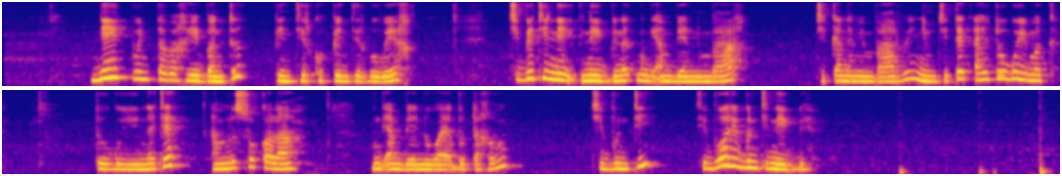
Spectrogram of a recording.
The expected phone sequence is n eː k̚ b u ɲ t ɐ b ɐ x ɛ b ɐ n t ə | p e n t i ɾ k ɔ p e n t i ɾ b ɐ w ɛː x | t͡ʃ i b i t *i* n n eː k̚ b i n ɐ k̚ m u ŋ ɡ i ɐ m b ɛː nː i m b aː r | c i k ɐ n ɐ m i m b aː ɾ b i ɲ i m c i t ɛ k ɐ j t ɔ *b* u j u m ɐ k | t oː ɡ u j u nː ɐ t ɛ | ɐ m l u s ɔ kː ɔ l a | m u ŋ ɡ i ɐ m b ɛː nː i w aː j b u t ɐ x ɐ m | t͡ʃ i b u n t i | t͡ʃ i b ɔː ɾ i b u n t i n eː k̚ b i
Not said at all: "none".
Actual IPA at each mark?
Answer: i, ɡ

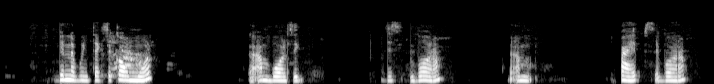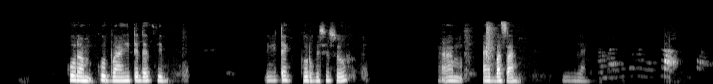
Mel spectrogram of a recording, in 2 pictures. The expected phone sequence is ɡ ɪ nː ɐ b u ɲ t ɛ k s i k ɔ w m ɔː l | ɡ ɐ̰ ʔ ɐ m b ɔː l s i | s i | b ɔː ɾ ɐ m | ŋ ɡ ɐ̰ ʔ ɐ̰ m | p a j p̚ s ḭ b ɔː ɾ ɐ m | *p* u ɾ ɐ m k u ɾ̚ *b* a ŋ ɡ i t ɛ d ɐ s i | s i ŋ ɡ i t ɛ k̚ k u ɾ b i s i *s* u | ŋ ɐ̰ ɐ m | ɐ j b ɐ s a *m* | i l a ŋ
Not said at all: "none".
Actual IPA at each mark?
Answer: k, b, s, ŋ

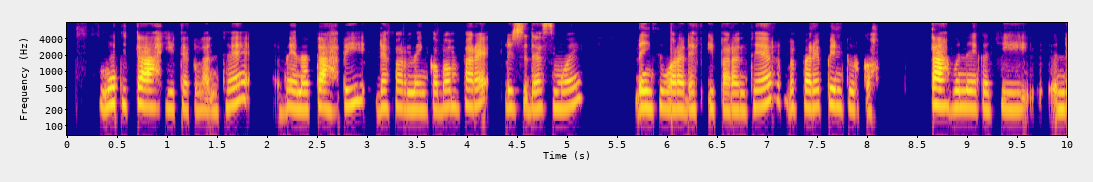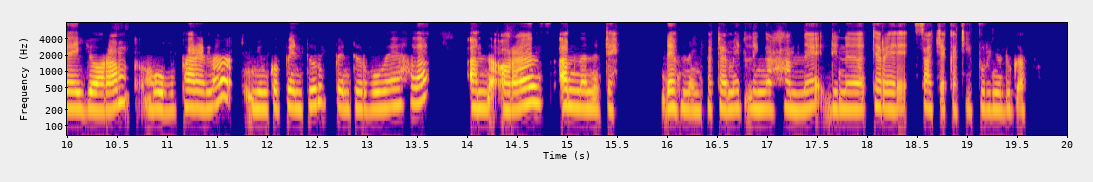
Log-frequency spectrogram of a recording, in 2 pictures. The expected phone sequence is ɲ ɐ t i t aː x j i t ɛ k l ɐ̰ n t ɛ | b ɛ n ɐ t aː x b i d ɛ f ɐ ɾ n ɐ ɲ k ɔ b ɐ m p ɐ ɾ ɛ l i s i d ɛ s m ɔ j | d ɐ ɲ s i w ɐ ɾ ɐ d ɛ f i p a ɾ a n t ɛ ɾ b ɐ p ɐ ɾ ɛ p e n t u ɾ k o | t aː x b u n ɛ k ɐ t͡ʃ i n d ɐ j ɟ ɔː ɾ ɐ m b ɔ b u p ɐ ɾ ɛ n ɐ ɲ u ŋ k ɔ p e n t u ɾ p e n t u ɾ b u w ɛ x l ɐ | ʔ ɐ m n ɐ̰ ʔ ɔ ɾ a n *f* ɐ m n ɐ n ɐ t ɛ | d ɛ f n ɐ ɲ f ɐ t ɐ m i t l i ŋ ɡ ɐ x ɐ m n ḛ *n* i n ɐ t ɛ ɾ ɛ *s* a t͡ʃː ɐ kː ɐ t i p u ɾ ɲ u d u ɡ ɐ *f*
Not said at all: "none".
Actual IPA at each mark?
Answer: s, d, s, f

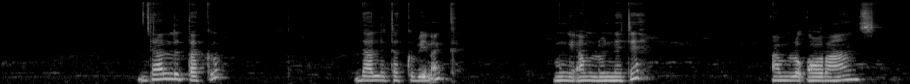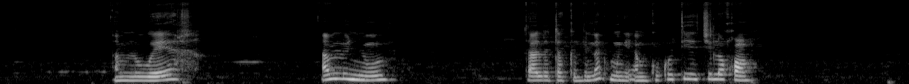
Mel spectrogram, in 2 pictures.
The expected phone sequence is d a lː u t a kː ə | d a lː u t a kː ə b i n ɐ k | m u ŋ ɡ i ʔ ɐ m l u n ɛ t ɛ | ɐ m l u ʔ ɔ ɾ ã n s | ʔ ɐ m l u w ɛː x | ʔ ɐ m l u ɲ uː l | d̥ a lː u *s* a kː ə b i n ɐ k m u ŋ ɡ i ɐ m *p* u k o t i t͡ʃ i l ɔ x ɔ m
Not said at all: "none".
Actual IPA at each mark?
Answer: t, k

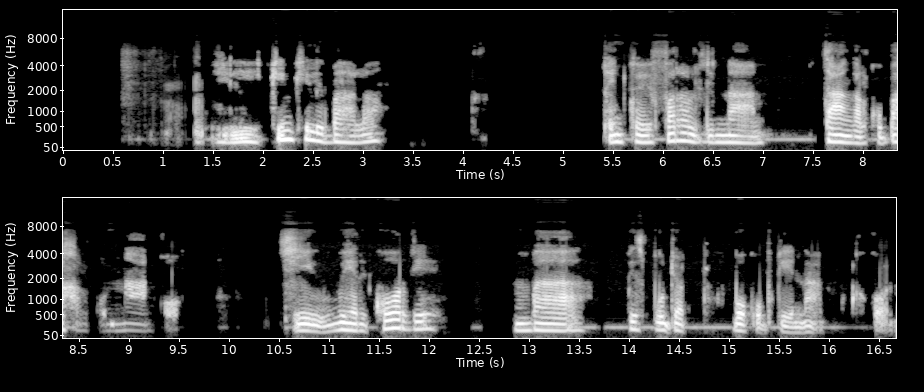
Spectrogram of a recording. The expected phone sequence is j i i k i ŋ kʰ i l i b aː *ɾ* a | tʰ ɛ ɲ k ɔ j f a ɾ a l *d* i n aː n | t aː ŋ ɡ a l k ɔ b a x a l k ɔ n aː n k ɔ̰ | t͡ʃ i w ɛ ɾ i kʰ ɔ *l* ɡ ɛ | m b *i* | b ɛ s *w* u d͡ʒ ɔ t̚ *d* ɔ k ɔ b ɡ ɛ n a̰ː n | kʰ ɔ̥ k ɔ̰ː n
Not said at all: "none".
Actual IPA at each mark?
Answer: l, d, ɾ, a, b, b

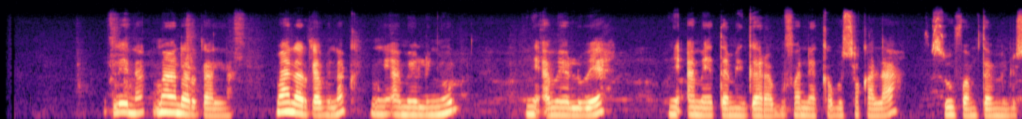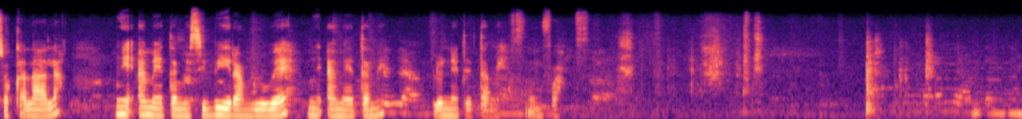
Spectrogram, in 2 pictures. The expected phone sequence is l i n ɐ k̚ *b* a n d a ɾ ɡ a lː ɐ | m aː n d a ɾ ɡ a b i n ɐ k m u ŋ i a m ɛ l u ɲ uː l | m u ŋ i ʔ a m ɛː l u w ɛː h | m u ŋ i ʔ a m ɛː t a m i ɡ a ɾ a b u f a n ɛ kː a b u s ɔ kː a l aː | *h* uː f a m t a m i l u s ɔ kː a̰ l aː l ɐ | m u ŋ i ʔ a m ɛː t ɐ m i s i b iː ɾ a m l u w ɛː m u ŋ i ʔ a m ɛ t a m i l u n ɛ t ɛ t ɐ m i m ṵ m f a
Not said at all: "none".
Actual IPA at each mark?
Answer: m, s

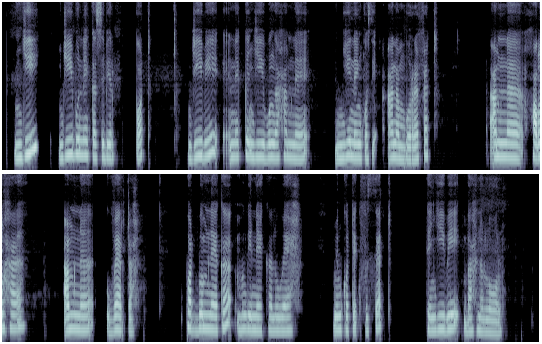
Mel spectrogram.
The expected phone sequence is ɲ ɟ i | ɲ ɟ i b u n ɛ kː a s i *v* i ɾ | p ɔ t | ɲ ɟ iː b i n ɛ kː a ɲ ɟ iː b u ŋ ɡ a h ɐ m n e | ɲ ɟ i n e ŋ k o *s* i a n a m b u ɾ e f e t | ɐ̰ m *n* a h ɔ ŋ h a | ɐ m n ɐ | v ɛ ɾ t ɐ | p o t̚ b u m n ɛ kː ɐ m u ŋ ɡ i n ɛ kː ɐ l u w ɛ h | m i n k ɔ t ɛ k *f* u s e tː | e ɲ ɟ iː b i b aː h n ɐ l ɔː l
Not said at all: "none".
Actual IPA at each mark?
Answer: b, s, n, f

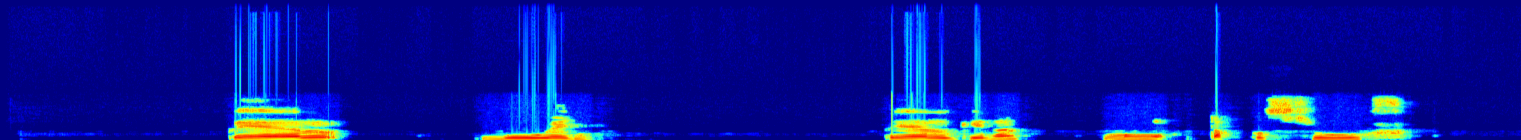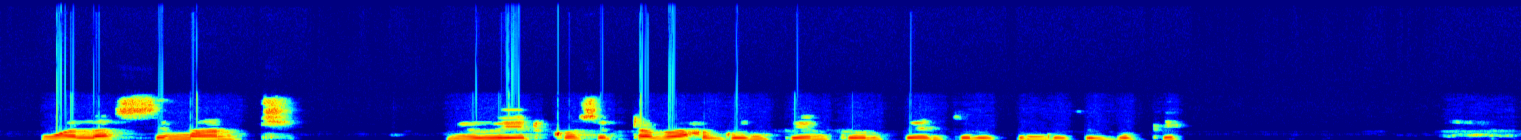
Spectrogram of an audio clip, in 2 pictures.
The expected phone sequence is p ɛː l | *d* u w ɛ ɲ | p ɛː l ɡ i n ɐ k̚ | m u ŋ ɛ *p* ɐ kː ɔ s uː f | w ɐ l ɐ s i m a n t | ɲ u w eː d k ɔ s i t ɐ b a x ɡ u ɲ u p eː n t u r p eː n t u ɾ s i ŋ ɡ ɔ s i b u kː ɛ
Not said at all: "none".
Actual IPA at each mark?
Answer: b, t

